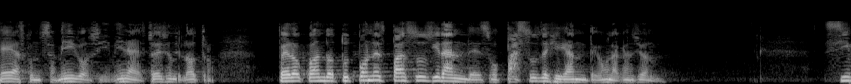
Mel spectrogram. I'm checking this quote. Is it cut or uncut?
cut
